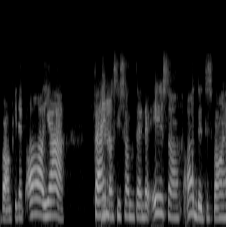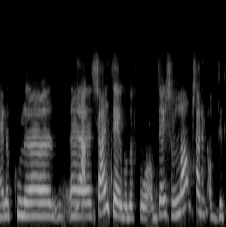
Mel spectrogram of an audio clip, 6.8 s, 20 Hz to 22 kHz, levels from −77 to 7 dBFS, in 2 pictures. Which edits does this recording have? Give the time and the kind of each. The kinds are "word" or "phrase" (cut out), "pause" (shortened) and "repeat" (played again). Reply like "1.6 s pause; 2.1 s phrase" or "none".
2.7 s word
